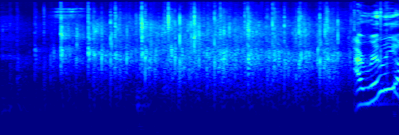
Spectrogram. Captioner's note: audience applauding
